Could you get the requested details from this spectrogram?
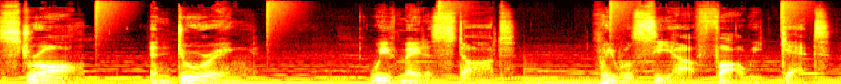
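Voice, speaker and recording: A man puts on a character voice, very deep and low in pitch. He speaks at a very slow pace over loud music in the background. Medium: read story. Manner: stern, clipped, authoritative.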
